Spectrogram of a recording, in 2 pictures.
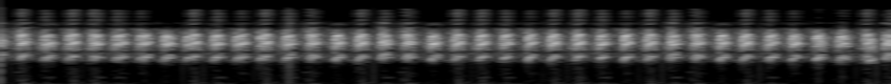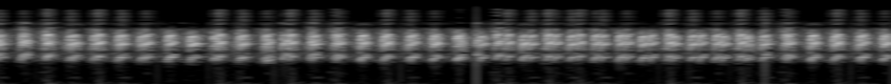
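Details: Sparrows giving a flock-gathering call, recorded as a lure for trapping birds: a dense, steady chatter of bright chirps repeated about four times a second, with no other sounds.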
